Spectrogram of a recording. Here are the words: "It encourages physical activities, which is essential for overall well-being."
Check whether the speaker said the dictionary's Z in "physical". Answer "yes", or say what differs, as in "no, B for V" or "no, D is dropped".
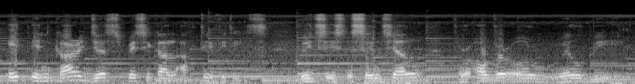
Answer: no, S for Z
